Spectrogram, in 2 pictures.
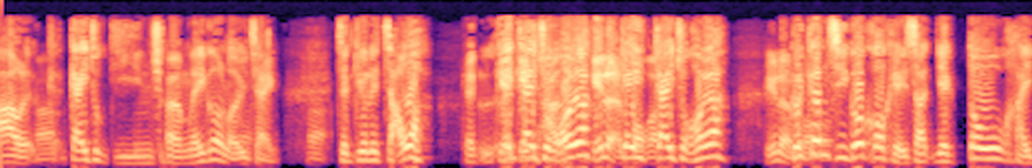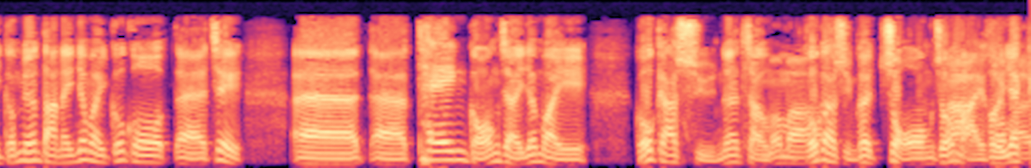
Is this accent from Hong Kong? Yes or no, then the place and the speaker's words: yes; Hong Kong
